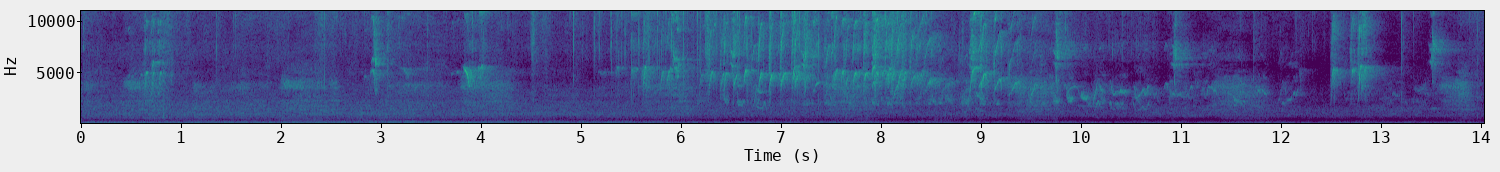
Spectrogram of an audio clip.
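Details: Swift parrots seen on 12/07/2024 give quick, high, metallic chirps in busy irregular bursts, several birds overlapping, over a steady low rumble of wind or distant traffic.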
